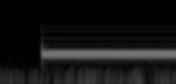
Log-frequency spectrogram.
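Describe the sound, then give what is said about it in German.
After a short quiet moment, a steady electronic ringing tone of an outgoing phone call to a singer's manager starts abruptly and holds evenly and loudly, with no one speaking. “als ich sehe, dass dieser seine Telefonnummer einfach öffentlich auf seinem Profil stehen hat, versuche ich ihn auch einfach mal, ihn anzurufen.”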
